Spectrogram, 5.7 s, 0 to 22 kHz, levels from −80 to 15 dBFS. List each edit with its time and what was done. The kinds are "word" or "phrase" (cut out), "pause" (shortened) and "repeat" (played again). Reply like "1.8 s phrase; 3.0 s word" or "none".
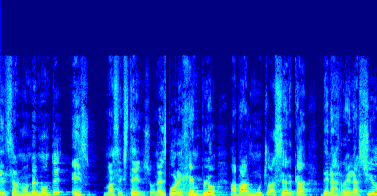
1.4 s pause; 2.5 s phrase; 3.7 s word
